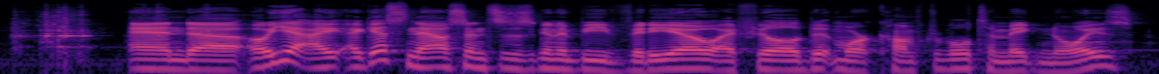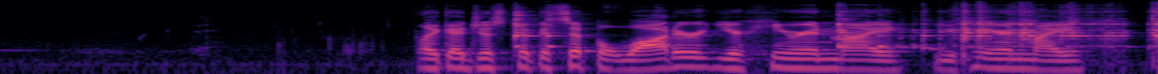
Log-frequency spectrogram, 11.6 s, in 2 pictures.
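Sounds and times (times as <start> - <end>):
steel metal water bottle rolling across a surface: 0.0 - 1.0, 8.4 - 11.5
speech: 0.8 - 5.8, 7.9 - 11.5.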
